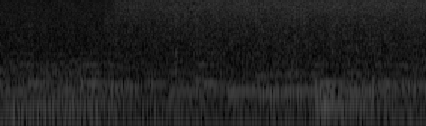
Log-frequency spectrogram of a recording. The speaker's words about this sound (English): And you see this everywhere here, all this lovely, lovely water.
